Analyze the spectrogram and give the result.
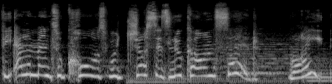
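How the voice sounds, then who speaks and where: A woman's voice: very high-pitched, moderate pace, faint music behind. A woman voicing a young girl witch, earnest and a little shy, in a storybook game.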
